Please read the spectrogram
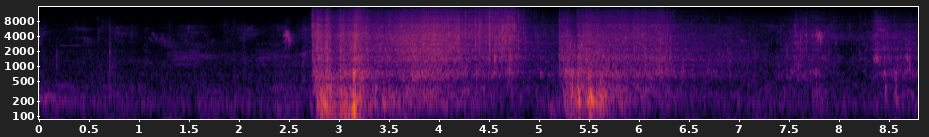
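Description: Two people plunging off a footbridge into a river: a loud splash a little under three seconds in and a second one about two and a half seconds later, each followed by spray hissing back onto the water.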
